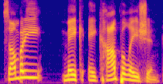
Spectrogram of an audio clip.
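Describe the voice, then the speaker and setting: A man co-hosting a casual sports podcast, telling stories in a lively way and laughing as he goes, close to the mic. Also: on the high side, moderate pace, clear, resonant tone, no room sound. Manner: animated storyteller, laughs while telling. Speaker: podcast co-host.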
